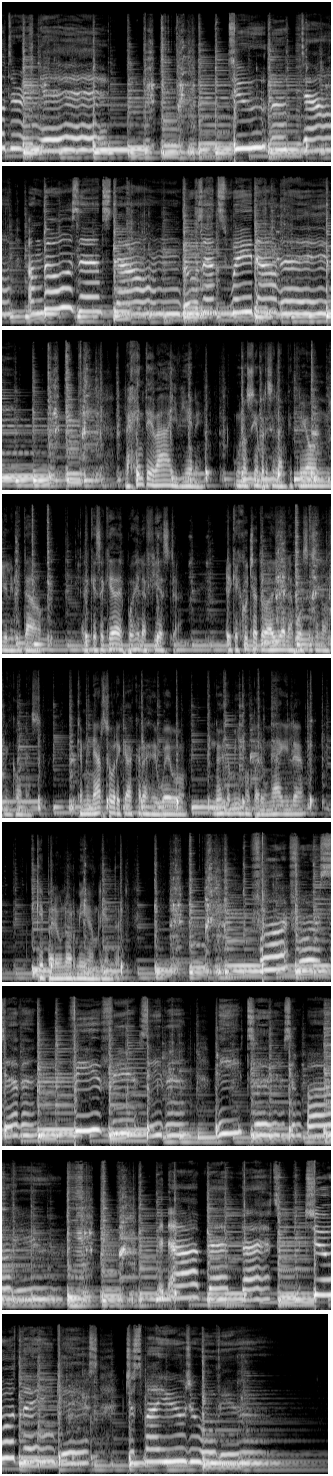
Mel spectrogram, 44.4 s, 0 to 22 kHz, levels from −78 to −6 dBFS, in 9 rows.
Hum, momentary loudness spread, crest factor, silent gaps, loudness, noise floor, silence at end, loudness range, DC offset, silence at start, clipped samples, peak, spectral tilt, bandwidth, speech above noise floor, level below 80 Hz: none; 11 LU; 16 dB; none; -17 LUFS; -42 dBFS; 0.3 s; 6 LU; under 0.1%; 0 s; under 0.1%; 0 dBFS; -5 dB/octave; 17 kHz; 24 dB; -46 dBFS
